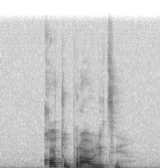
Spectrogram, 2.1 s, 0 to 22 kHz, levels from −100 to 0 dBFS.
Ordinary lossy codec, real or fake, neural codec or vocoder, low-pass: none; fake; vocoder, 48 kHz, 128 mel bands, Vocos; 19.8 kHz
